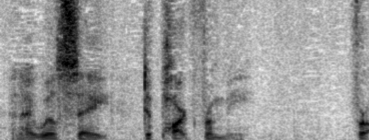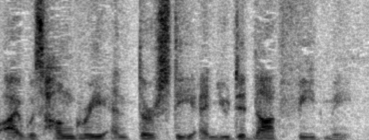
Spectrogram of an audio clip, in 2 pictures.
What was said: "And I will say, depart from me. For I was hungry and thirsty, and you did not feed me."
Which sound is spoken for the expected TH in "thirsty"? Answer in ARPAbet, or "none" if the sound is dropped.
TH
